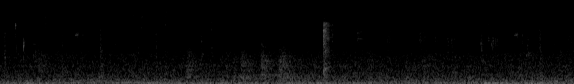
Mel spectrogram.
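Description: Soft interface clicks sound in quick succession.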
